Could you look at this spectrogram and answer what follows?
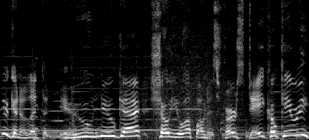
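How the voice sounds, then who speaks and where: A man's put-on character voice, high-pitched and at a moderate pace, over clear music in the background. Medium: machinima. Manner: folksy, easygoing.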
